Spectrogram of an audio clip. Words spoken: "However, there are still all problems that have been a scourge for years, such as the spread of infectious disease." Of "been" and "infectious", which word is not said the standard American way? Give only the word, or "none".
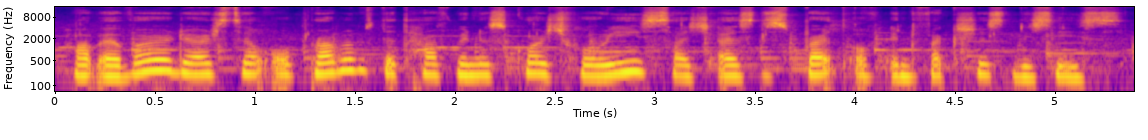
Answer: none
